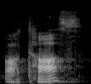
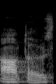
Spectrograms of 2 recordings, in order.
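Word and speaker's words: αὐτός: 846 and that and uh the word is atas and it's not autos like where you see a car or a truck is pronounced atas and the first strong uh concordance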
